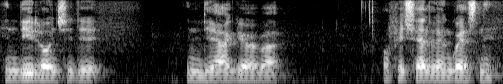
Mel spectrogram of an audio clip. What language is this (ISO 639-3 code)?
mni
